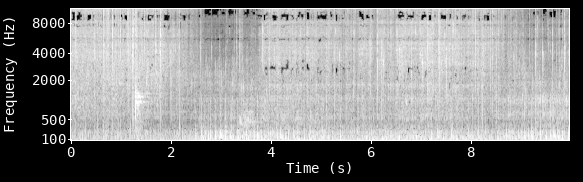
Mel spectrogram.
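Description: Liquid bubbles and simmers in a pan.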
